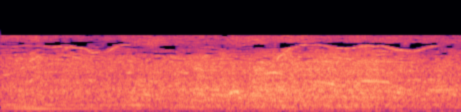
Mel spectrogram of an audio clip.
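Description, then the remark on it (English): A dense, continuous roar of a large celebrating street crowd in Central London, many voices merging into a loud, steady hubbub with occasional swells, as people dance, climb rooftops and sky signs, and wave flags. “And as for the noise of it, well, listen for yourselves to Central London's DJ Roar.”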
